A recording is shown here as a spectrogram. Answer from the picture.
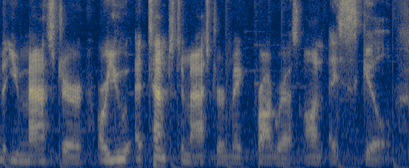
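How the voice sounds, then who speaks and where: The speaker is a man with a fairly low pitch. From Quebec, Montreal. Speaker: animator and illustrator. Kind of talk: panel discussion.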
